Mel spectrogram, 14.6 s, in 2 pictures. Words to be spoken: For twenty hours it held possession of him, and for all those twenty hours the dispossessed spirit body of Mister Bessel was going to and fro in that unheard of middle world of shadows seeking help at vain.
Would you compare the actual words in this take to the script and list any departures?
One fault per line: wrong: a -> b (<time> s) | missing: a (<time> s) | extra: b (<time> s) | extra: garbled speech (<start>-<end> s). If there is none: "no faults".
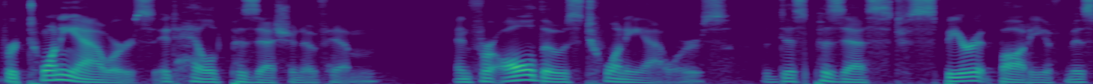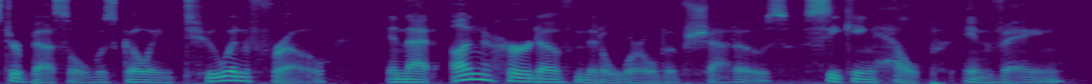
wrong: at -> in (13.7 s)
